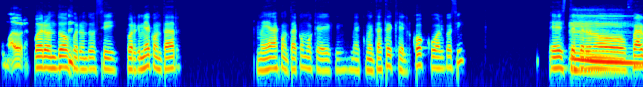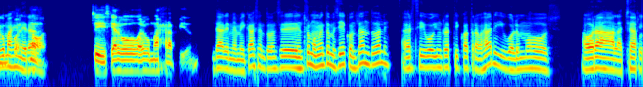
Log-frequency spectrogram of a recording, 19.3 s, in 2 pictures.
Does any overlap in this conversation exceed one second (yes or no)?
yes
